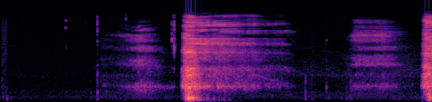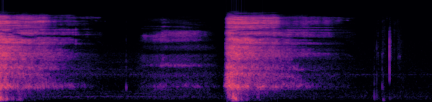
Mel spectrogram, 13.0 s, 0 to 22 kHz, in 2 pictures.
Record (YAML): exhalation_length: 13.0 s
exhalation_amplitude: 21345
exhalation_signal_mean_std_ratio: 0.29
survey_phase: alpha (2021-03-01 to 2021-08-12)
age: 45-64
gender: Female
wearing_mask: 'No'
symptom_cough_any: true
symptom_fatigue: true
symptom_change_to_sense_of_smell_or_taste: true
symptom_loss_of_taste: true
symptom_onset: 4 days
smoker_status: Never smoked
respiratory_condition_asthma: false
respiratory_condition_other: false
recruitment_source: Test and Trace
submission_delay: 2 days
covid_test_result: Positive
covid_test_method: RT-qPCR
covid_ct_value: 21.5
covid_ct_gene: ORF1ab gene
covid_ct_mean: 22.3
covid_viral_load: 48000 copies/ml
covid_viral_load_category: Low viral load (10K-1M copies/ml)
